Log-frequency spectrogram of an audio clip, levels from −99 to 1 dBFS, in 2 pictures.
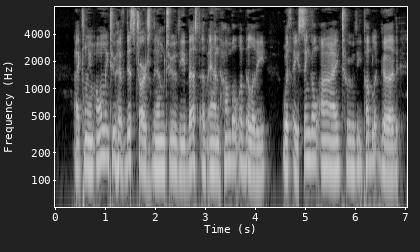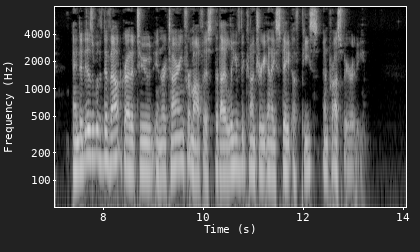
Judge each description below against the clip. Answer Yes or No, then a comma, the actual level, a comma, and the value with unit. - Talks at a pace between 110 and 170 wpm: No, average, 190 wpm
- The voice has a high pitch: No, low, 130 Hz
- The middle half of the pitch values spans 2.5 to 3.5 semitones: Yes, average, 2.8 semitones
